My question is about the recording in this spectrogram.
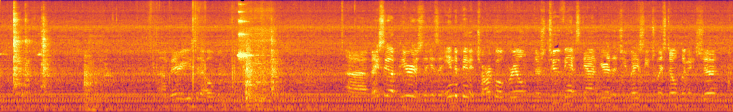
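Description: Heavy quarter-inch steel smoker doors being swung open on their counterweighted hinges, with a few light clicks early and one loud metal clank with a short ring a little under four seconds in.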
